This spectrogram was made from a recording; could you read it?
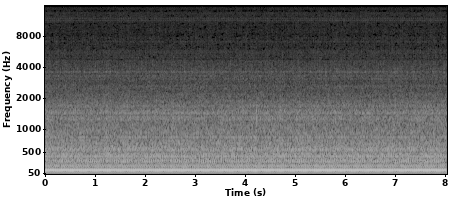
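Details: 2006 LG WM14225FD front-loader on the final 1400 rpm spin of a 60°C cotton cycle, with a quite off-balance load. Deep hum and low rumble, little knocking; owner hears the drum bearings going at 1400 rpm, though this is unconfirmed.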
